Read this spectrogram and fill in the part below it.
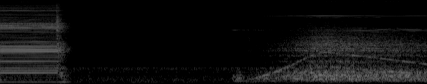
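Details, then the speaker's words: Freelander DIY EV conversion, vacuum pump switched on after torquing parts: after a quiet pause the pump cuts in with a smooth whine climbing in pitch, then runs steadily; normal vacuum pump operation, still working. "Turn it on. Get the pump cutting in."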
